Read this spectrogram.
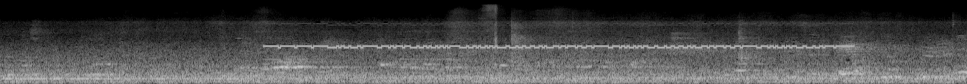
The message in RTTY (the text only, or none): CQ DX DE IZ2CDA IZ2CDA K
